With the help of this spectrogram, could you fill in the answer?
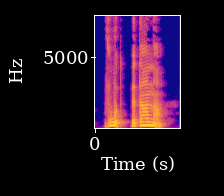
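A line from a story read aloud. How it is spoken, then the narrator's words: Furious, hurt, gloating exclamation. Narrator (Russian): воскликнула Мария со смесью ярости, обиды и какого-то злорадства в голосе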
